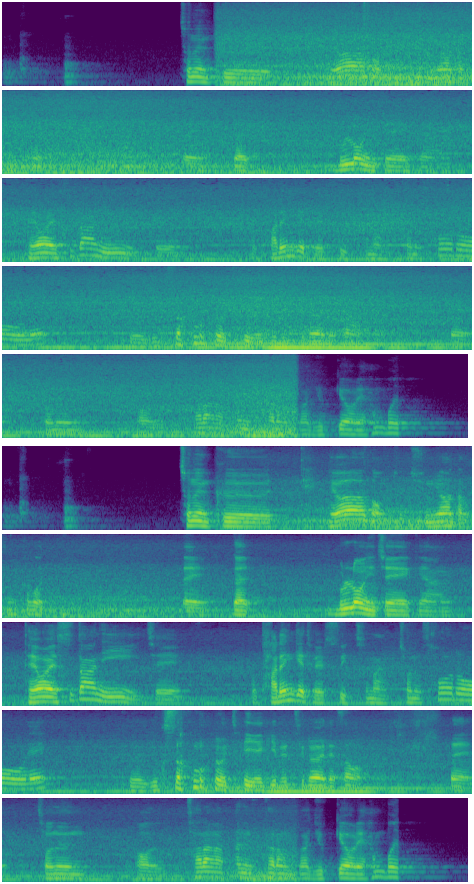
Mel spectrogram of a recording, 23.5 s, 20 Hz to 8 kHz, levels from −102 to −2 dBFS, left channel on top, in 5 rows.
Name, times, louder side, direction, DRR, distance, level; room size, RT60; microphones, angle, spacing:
voice 1, 1.8-2.7 3.0-5.2 6.5-7.3 7.9-9.2 9.6-11.2 12.0-14.6 15.4-17.7 18.6-18.9 19.2-19.7 20.1-22.8, right 5 dB, 80° right, 0.7 m, -26 dB
sound 1, 2.1-21.8, left 5 dB, 90° left, 0.6 m, -31 dB
voice 2, 16.9-18.2, left 1 dB, 65° left, 3.5 m, -52 dB
26.5 x 19.5 x 5.3 m
head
